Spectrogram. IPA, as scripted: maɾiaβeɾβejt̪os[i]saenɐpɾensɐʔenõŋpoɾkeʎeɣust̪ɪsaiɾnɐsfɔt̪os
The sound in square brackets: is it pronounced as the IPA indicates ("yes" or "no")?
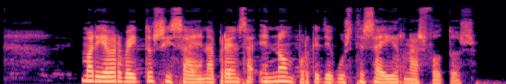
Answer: yes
